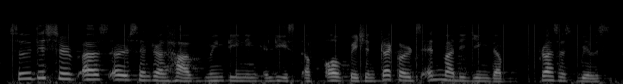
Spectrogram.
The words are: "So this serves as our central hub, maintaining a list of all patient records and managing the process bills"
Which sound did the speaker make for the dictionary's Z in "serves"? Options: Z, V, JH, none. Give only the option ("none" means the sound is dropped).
none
